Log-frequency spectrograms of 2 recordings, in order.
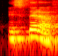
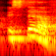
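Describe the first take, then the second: Both takes have the same delivery.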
